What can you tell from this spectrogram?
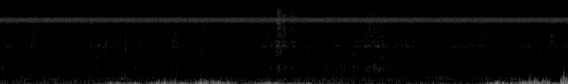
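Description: Steady high-pitched insect chirring, with a few low thumps and bumps about two seconds in and again near the end.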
